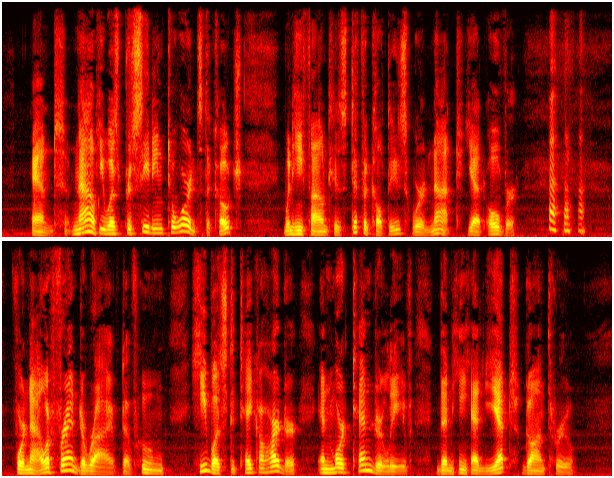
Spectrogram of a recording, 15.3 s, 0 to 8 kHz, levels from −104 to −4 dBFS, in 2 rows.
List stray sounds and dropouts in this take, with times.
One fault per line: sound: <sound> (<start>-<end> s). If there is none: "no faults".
sound: laugh (6.8-7.3 s)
